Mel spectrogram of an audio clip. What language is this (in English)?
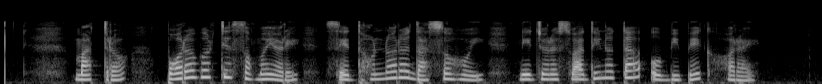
Odia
